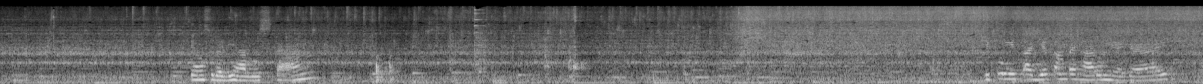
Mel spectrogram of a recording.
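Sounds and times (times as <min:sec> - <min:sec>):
garlic frying in oil: 0:00.0 - 0:12.0
spoon clinking: 0:03.8 - 0:05.9.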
